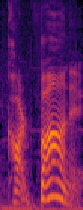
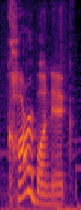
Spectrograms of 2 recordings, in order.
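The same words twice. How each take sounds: First: The stress is on the middle syllable. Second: The stress is not on the middle syllable. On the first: The speaker calls it right. "The bon is where the stress is" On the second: The speaker calls it wrong. "we don't say carbonic"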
